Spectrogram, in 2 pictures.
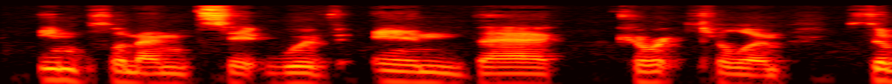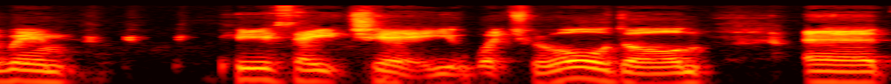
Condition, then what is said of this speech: Stuttering. It's really easy, the flow is easy, but like learning the script about like sad topics, that would always make me like stammer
